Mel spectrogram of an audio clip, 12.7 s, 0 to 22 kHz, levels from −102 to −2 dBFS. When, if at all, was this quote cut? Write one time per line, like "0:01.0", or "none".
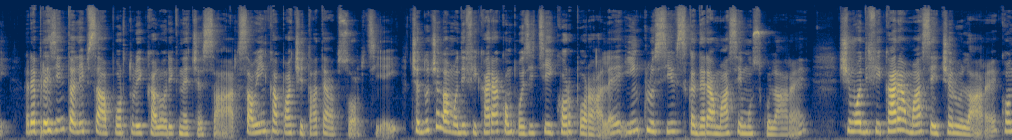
0:05.1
